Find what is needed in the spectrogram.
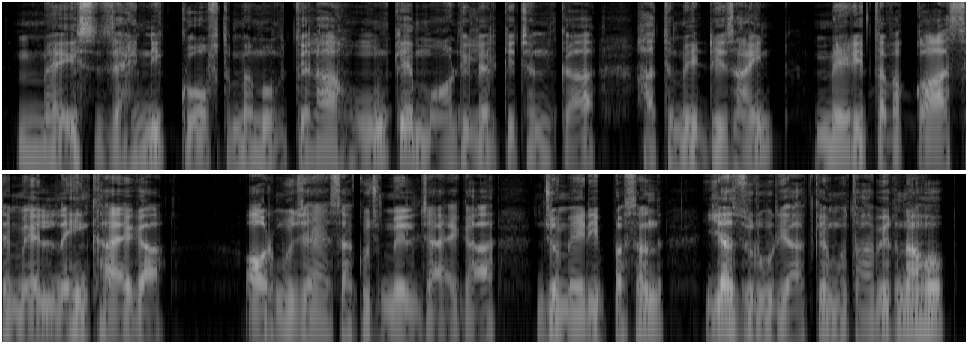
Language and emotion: Urdu, fearful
